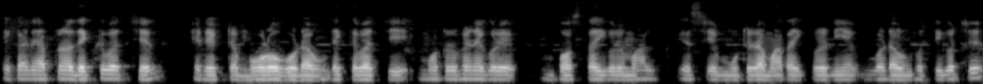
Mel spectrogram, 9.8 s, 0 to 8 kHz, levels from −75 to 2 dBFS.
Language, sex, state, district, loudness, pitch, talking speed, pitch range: Bengali, male, West Bengal, North 24 Parganas, -20 LUFS, 115 Hz, 150 wpm, 110-120 Hz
